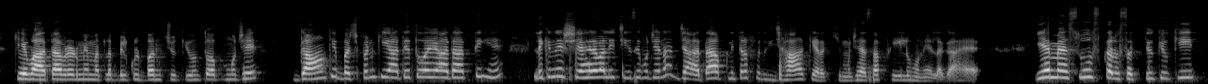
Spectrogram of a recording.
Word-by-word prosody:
के 255 -1 +7
वातावरण 230 0 +6
में 235 - -4
मतलब 225 0 -6
बिल्कुल 230 +2 -8
बँध 225 0 +1
चुकी 215 -1 -12
हूँ। 215 - -7
तो 235 - -1
अब 225 0 -4
मुझे 265 +5 -4 0.4
गाँव 255 +5 +6
के 365 - -5
बचपन 280 +4 -3
की 345 0 -7
यादें 325 0 0
तो 340 +1 -1
याद 330 -1 +3
आती 315 +4 -2
हैं 330 +4 -7 0.3
लेक़िन 350 +3 -3
ये 370 - +1
शहर 320 -1 +4
वाली 335 0 +1
चीज़ें 315 0 -11
मुझे 315 0 -7
ना - - -5
ज़्यादा 270 +1 +2
अपनी 285 -1 -2
तरफ़ 300 +1 -6
रिझा 225 -1 -1
के - - -3
रखीं 180 +3 -12
हैं। - - -12
मुझे 200 +3 -7
ऐसा 195 +4 -2
फ़ील 205 -1 -9
होने 175 -4 -10
लगा - - -6
है। - - -7 0.6
ये 325 +3 +8
महसूस 330 +1 +3
कर 300 -4 +4
सकती 255 0 -5
हूँ 265 - -11
क्योंकि 310 +3 -5
275 Hz, 230 wpm, -23 LUFS, 225-320 Hz, 0.6 s, ये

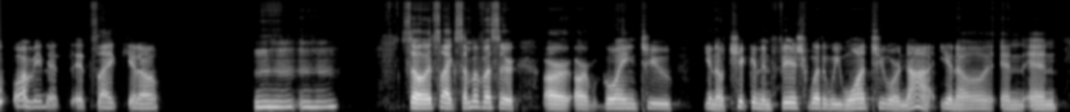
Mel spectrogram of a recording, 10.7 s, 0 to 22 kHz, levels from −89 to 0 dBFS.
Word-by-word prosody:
I - - +1
mean, 200 0 -7
it - - -8
it's 475 +2 -7
like, 175 - -2
you - - -3
know 155 0 -1 1.0
Mhm, 200 +1 -1
mhm, 195 +2 -5 0.6
so, 170 -3 +9
it's 160 +1 +4
like, 165 - +6
some 175 +2 -1
of 195 -2 -1
us 180 -1 +3
are 155 -3 +3 0.3
are 145 -2 +5
are 145 -1 +2
going 160 +5 0
to, 155 -1 -3 0.3
you 165 - -3
know, 135 -3 0
chicken 185 -1 -2
and 145 -1 -3
fish, 175 -1 +1
whether 165 -2 +1
we 150 0 -2
want 160 +3 +2
to 165 -3 -5
or 135 - -1
not, 140 +4 -1
you 160 -2 -2
know, 145 +1 -3
and 140 -2 -5
and, 140 -1 0
160 Hz, 195 wpm, -25 LUFS, 145-180 Hz, 1.0 s, so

